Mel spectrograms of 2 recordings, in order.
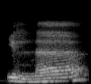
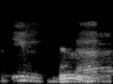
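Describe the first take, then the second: First: The doubled l is cut short, rushed. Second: The doubled l is held about one beat. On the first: The speaker calls it wrong. "tidak illa" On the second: The speaker calls it right. "tapi illa"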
